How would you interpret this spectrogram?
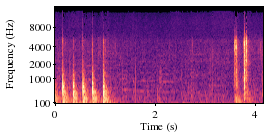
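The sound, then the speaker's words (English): The Lone Ranger and Tonto knock on Lolita's door at a hotel in the town of Flat Rock: five firm, evenly spaced knocks in quick succession, a quiet pause, then two more sharp raps close together. “A few minutes later, they knocked at her door.”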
